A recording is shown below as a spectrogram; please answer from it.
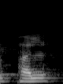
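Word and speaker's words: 팔: फिर आप 80 पे आ जाएं तो 80 में देखें फल, फल मतलब 8 को हम कहते हैं, यहाँ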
